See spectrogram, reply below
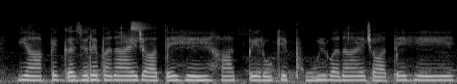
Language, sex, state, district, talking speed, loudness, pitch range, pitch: Hindi, female, Bihar, Lakhisarai, 170 wpm, -24 LUFS, 190-200 Hz, 195 Hz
